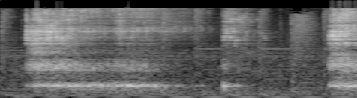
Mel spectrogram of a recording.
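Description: Plastic squeeze bottle of thick orange sauce squeezed upside down over a blender jar, air and sauce spluttering out of the nozzle in one long burp-like blurt of about a second, ending in a short click.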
